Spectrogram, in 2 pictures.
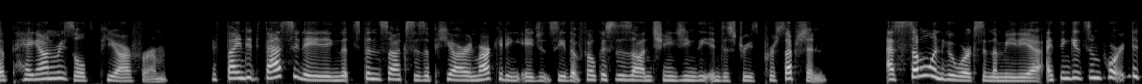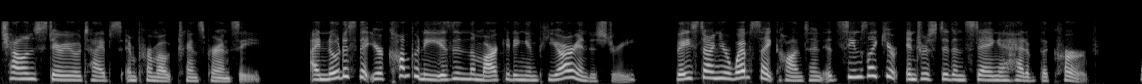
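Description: In six pauses the room tone turns into a flat, featureless hiss and drops in level: 0.92–1.01 s after "a pay on results" (about 3 dB), 1.76–2.12 s (about 12 dB), 8.36–8.84 s after "changing the industry's perception", 14.12–14.51 s between "stereotypes and promote transparency" and "I noticed that your", 17.87–18.17 s (each about 18 dB), and 22.46–22.82 s (about 25 dB). This is comfort noise in place of the background, likely from discontinuous transmission. The sender stopped sending in the gaps, and the receiver filled them with steady synthetic noise.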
